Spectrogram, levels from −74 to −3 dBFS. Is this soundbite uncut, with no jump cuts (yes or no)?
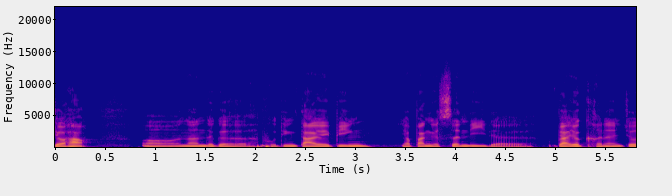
yes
